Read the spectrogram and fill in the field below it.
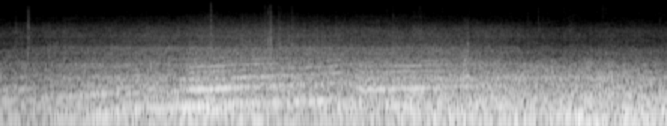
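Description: A car engine revs up and rises in pitch as the car pulls away.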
